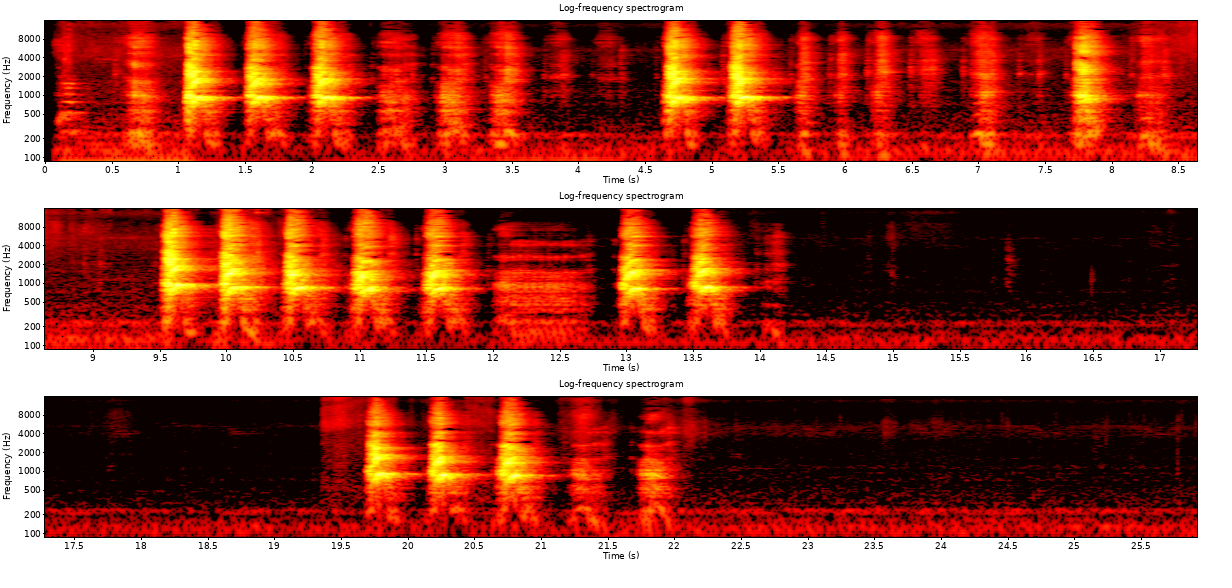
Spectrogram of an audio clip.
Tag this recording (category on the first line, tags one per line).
Sound effects > Animals
growl
growling
pet
bark
barking
animal
dog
